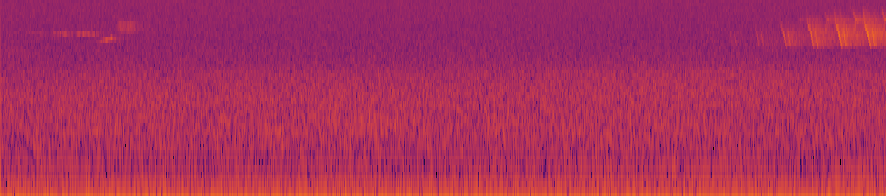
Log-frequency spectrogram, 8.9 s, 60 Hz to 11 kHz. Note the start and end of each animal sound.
0.2s-1.6s: Black-throated Green Warbler (Setophaga virens)
7.5s-8.9s: Ovenbird (Seiurus aurocapilla)

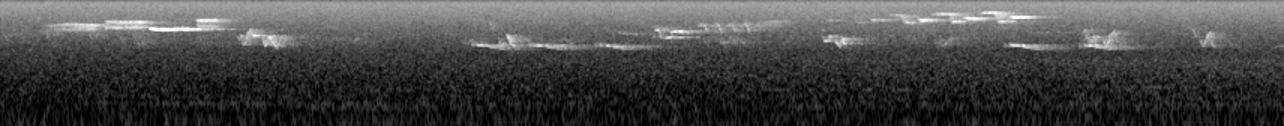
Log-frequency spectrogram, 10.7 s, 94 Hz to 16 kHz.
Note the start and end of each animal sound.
0.0s-10.4s: Red-eyed Vireo (Vireo olivaceus)
0.3s-2.0s: Black-throated Green Warbler (Setophaga virens)
3.8s-5.6s: Tufted Titmouse (Baeolophus bicolor)
5.2s-6.6s: Black-throated Blue Warbler (Setophaga caerulescens)
6.8s-8.9s: Blackburnian Warbler (Setophaga fusca)
8.3s-9.7s: Tufted Titmouse (Baeolophus bicolor)

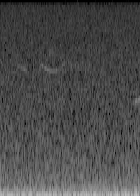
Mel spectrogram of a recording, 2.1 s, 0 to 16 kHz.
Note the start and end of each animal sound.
0.0s-1.6s: Black-throated Blue Warbler (Setophaga caerulescens)

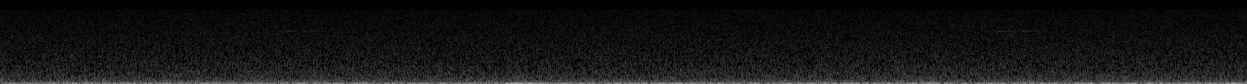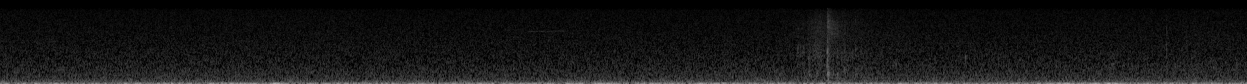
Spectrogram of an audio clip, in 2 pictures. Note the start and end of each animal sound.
2.9s-3.3s: Black-throated Green Warbler (Setophaga virens)
9.7s-10.6s: Black-throated Green Warbler (Setophaga virens)
17.5s-18.4s: Black-throated Green Warbler (Setophaga virens)

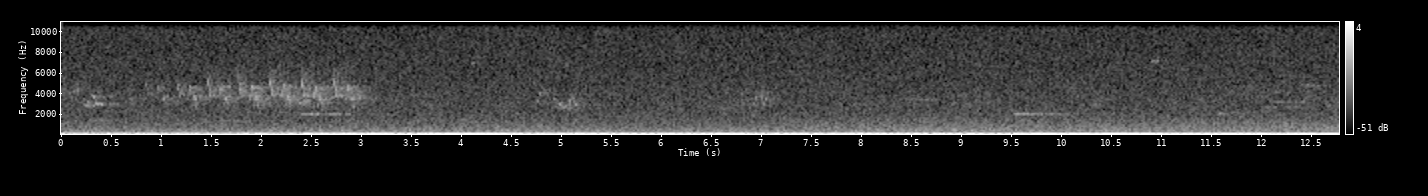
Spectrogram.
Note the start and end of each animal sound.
0.0s-7.3s: Red-eyed Vireo (Vireo olivaceus)
0.9s-3.1s: Ovenbird (Seiurus aurocapilla)
8.4s-9.2s: Black-capped Chickadee (Poecile atricapillus)
9.4s-10.2s: Blue Jay (Cyanocitta cristata)
11.8s-12.5s: Hermit Thrush (Catharus guttatus)

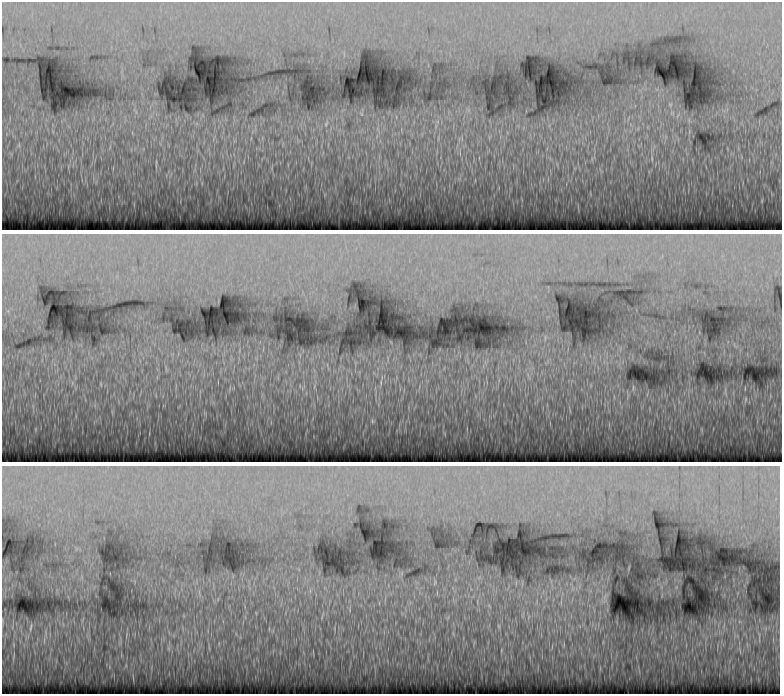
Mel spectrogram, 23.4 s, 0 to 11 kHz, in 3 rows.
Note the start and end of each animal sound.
0.0s-1.3s: Song Sparrow (Melospiza melodia)
0.0s-8.8s: Red-eyed Vireo (Vireo olivaceus)
1.7s-3.3s: Eastern Wood-Pewee (Contopus virens)
2.0s-2.8s: Tufted Titmouse (Baeolophus bicolor)
4.8s-5.7s: Tufted Titmouse (Baeolophus bicolor)
5.6s-7.1s: Black-throated Blue Warbler (Setophaga caerulescens)
6.6s-7.3s: American Crow (Corvus brachyrhynchos)
7.4s-8.3s: Tufted Titmouse (Baeolophus bicolor)
8.0s-9.5s: Eastern Wood-Pewee (Contopus virens)
9.4s-13.1s: Rose-breasted Grosbeak (Pheucticus ludovicianus)
9.5s-23.4s: Red-eyed Vireo (Vireo olivaceus)
13.0s-14.4s: Black-throated Green Warbler (Setophaga virens)
13.9s-17.3s: American Crow (Corvus brachyrhynchos)
19.4s-20.0s: Tufted Titmouse (Baeolophus bicolor)
20.1s-21.7s: Eastern Wood-Pewee (Contopus virens)
21.6s-23.4s: American Crow (Corvus brachyrhynchos)

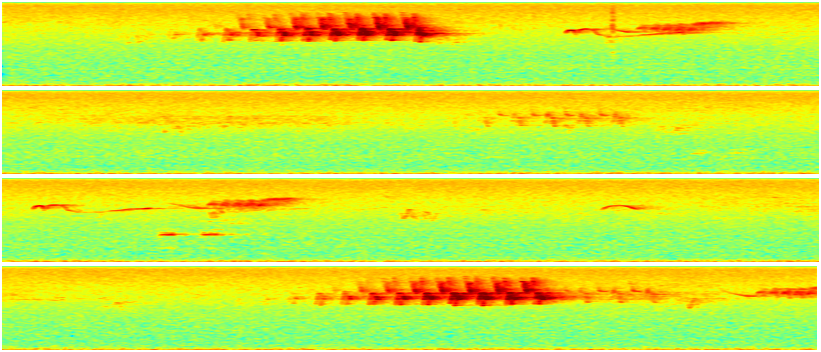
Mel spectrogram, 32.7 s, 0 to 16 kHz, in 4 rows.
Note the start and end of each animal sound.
1.1s-4.6s: Ovenbird (Seiurus aurocapilla)
5.3s-6.9s: Eastern Wood-Pewee (Contopus virens)
5.9s-7.7s: Black-throated Blue Warbler (Setophaga caerulescens)
12.5s-14.6s: Ovenbird (Seiurus aurocapilla)
14.5s-32.7s: Red-eyed Vireo (Vireo olivaceus)
16.5s-18.1s: Eastern Wood-Pewee (Contopus virens)
17.7s-19.4s: Black-throated Blue Warbler (Setophaga caerulescens)
17.9s-18.7s: Common Raven (Corvus corax)
22.1s-23.2s: Eastern Wood-Pewee (Contopus virens)
27.3s-31.1s: Ovenbird (Seiurus aurocapilla)
31.6s-32.7s: Black-throated Blue Warbler (Setophaga caerulescens)

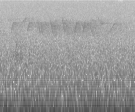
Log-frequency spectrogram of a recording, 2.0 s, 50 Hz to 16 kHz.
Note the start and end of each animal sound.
0.0s-1.8s: Northern Waterthrush (Parkesia noveboracensis)

